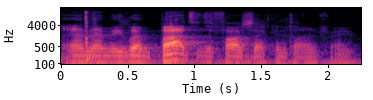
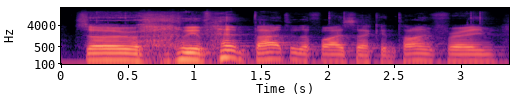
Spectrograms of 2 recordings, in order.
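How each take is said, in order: First: Said in the usual way. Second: Laughing through it, a bit louder; amused repeat. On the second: Real, not acted. Trader repeats the step to viewers, laughing. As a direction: let a laugh break in, then restate.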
